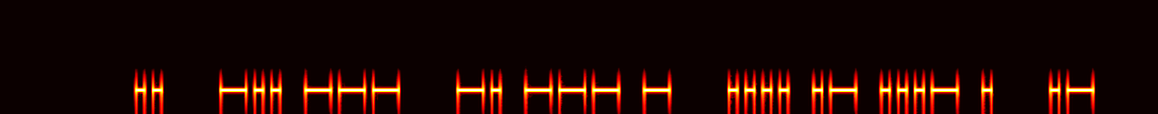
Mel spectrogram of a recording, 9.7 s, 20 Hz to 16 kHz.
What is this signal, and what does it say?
Morse code, heard as a keyed tone, about 17 wpm, 700 Hz. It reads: I DO NOT HAVE A
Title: Sets of 5 Words 17wpm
